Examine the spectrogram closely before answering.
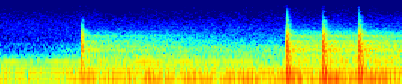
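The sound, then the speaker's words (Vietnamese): Knocking on the door of a security guard's room: one sharp knock, a pause, then three quick knocks in an even rhythm over a low, steady background hum. “thì cánh cửa phòng bảo vệ vang lên tiếng gõ cửa”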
